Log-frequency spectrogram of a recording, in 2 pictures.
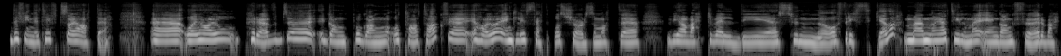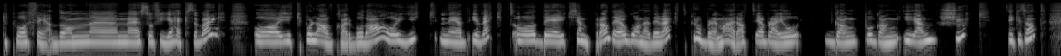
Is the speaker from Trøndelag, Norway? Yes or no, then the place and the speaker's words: no; Mjøndalen, Buskerud, Norway; moved away as an adult; now in Romsdalen, Norway; Vi er fra Mjøndalen, en liten plass utafor Drammen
